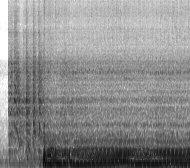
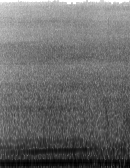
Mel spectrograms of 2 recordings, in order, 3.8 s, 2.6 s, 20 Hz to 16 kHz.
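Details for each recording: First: Suzuki GSX-R1000 started after sitting one month: fires into an uneven, lumpy idle with a loping twin-like beat; first cylinder dead, three working. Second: Suzuki GSX-R 1000 under acceleration after a first-cylinder problem, suspected rust-clogged injectors, fixed at a garage: strong, even rising engine note, all cylinders firing cleanly, no stumbles.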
